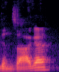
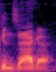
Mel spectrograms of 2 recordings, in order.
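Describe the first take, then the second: First: The middle vowel is a broad 'ah' sound. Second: The middle vowel is a flat 'a' sound. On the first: It follows the Italian name. "the Italian guy named Gonzaga, and continue calling them Gonzaga" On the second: It follows the local way of saying it. "That's why they're the Zags, not the Zogs"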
